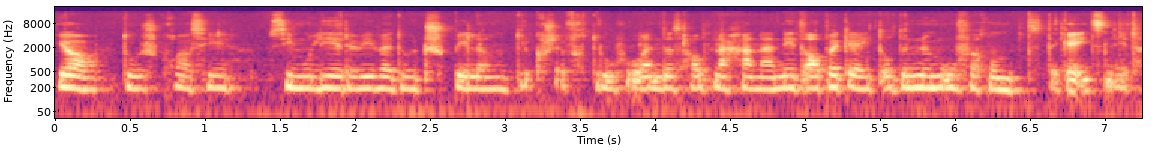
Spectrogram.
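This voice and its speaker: A woman's somewhat breathy, medium-pitched voice at a moderate pace, monotone and flat, with hardly any pauses. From Switzerland, Bern. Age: 20s. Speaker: apprentice instrument repairer. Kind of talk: casual interview.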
